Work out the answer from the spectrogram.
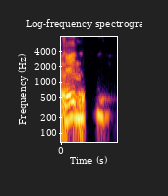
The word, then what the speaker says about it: Jalen: His name Jalen, right? I'm saying it right? Yeah, Jalen Noel.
